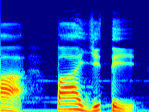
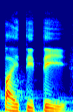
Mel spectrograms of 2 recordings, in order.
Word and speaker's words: ไปติติ: ธง คำ ไป ติด หรือ บาง ออก เสียง ว่า ป้าย ยิติ หรือ ปา อิติ เป็น ต้น ตำแหน่ง ที่ แน่ นอน ของ ไป ติติ ยัง คง เป็น ปริศนา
